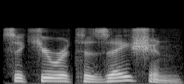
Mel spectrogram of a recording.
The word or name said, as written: securitization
